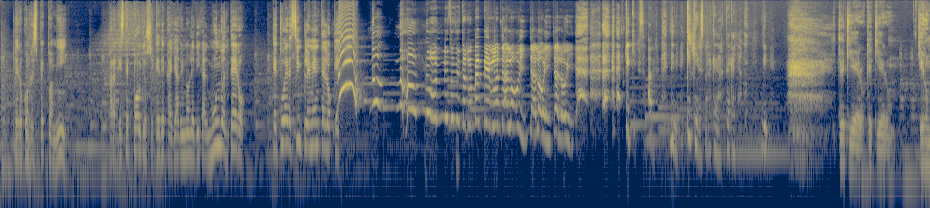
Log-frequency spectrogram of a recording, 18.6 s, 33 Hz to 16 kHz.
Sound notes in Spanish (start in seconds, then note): 11.3 Sollozos; 15.7 Suspiros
